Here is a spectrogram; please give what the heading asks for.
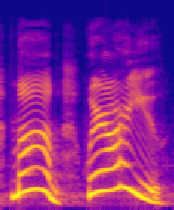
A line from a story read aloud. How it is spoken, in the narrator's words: Amelia Bedelia yelled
